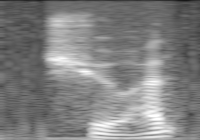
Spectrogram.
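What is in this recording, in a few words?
"quan", Chinese, tone 3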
